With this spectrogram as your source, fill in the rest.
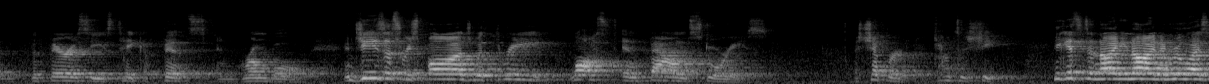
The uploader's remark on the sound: Sermon at Holy Trinity Anglican Church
